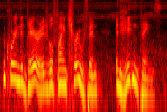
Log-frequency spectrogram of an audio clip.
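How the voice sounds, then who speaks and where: An actor playing a proud, stubborn warrior in a fantasy radio drama, speaking in a brusque, challenging way. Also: male voice, high voice, big pitch swings, moderate pace, darkish tone, breathy edge, full character voice. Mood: firm, urging.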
